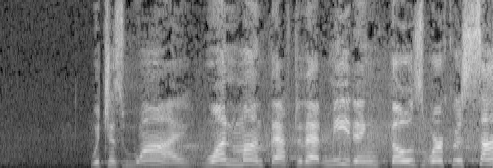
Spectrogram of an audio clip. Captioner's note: applause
